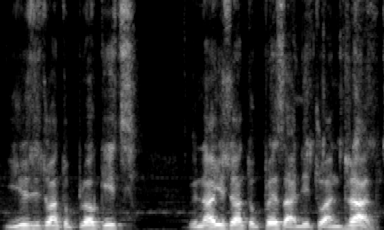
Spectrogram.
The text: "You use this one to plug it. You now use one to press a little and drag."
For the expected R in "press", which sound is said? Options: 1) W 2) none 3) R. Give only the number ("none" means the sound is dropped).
3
